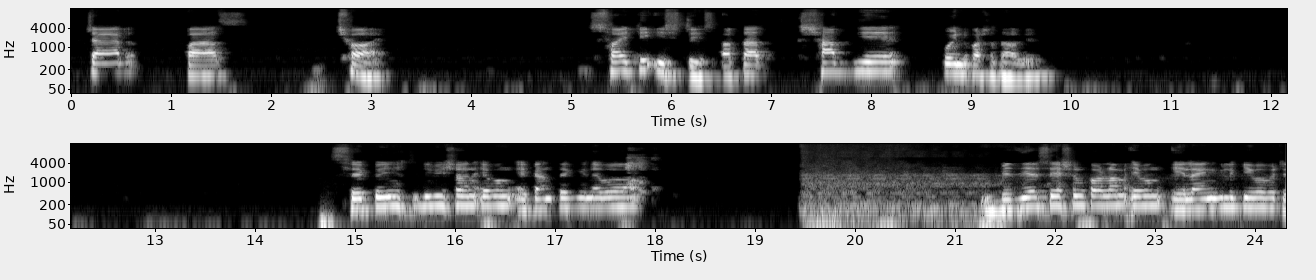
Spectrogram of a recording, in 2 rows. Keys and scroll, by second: 19.4 Return.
